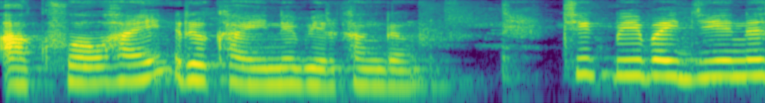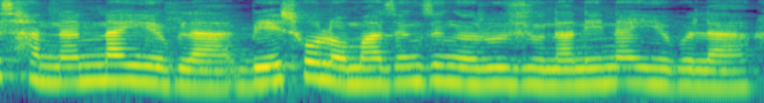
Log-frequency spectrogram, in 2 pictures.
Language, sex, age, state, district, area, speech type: Bodo, female, 18-30, Assam, Kokrajhar, rural, spontaneous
